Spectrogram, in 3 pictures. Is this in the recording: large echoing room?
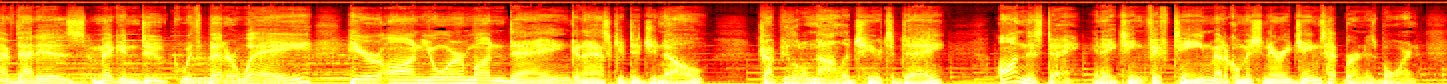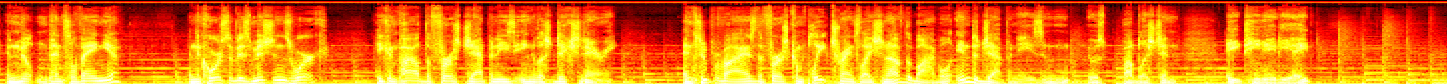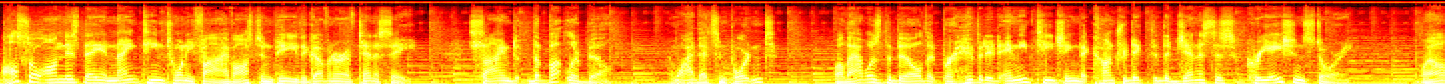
no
